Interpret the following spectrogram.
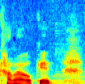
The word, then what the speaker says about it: karaoke: And did you know karaoke means, it's actually pronounced karaoke, but it means empty orchestra, which I think is a pretty name.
